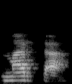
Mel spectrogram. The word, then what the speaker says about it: Marta: it's just funny yeah so it's Marta like really in Polish it's Marta um but yeah Marta will be just fine so um I'm also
